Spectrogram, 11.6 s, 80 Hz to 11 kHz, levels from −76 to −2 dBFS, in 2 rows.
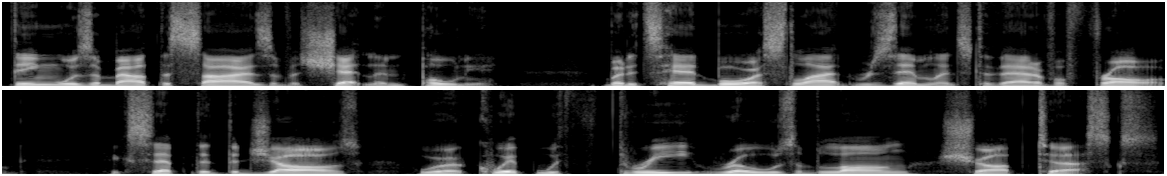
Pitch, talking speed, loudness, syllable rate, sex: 115 Hz, 180 wpm, -20 LUFS, 4.4 syllables/s, male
